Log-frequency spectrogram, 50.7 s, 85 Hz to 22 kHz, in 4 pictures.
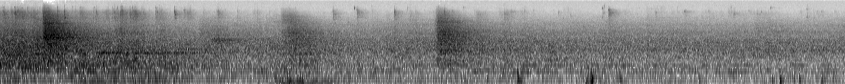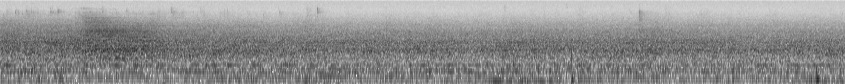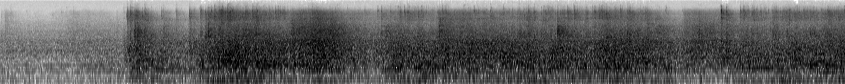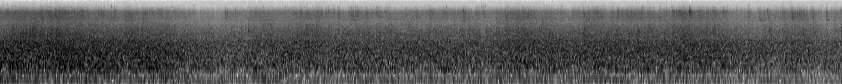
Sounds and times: elevator goes down 0:00.0 - 0:18.2
elevator goes down 0:25.0 - 0:50.6
downpour smashes on the lid leading to the roof 0:26.3 - 0:50.6
very heavy rain outside 0:26.3 - 0:50.6

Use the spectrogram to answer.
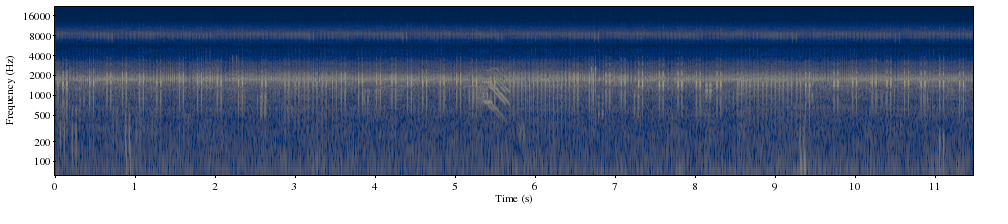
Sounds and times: lake underwater 0:00.0 - 0:11.4

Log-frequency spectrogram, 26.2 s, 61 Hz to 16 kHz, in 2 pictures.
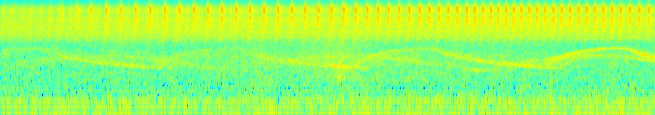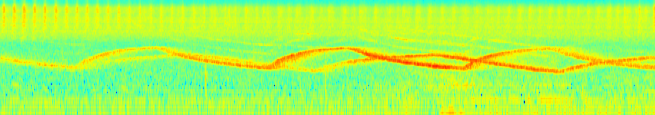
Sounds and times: Cicadas cry 0:00.0 - 0:26.2
Traffic Sound 0:12.7 - 0:26.2

